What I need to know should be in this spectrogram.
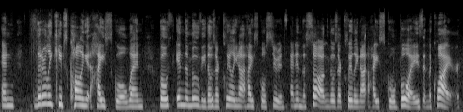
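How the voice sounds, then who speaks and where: A woman with an average-pitched voice chats as a guest commentator in a very dry recording. Her delivery is casual, wry and critical. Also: normal speed, no echo. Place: remote online voice call.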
